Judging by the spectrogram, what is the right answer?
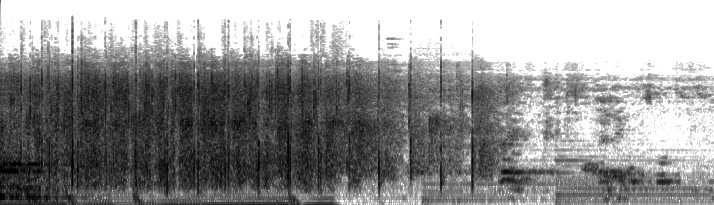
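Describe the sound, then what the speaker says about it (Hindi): An audience in a town hall applauds loudly at a poetry gathering, dense sustained clapping that fades out after a few seconds while sustained tones carry on underneath. "इससे मैं चाहता हूँ आपको जोरदार तालियां।"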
